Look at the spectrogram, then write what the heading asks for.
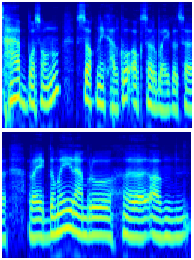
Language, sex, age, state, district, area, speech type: Nepali, male, 45-60, West Bengal, Kalimpong, rural, spontaneous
